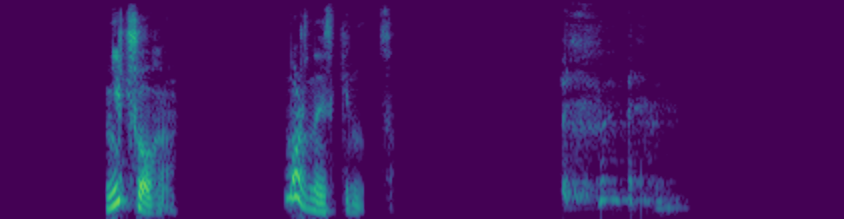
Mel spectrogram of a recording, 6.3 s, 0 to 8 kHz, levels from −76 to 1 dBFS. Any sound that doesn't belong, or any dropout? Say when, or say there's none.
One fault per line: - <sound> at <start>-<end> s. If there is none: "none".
- cough at 4.2-5.2 s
